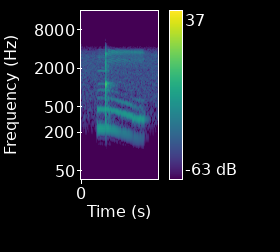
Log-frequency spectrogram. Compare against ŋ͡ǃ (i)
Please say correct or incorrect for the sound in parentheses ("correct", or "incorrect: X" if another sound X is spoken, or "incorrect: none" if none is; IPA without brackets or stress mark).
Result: incorrect: iː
